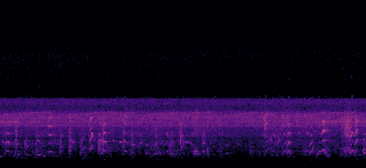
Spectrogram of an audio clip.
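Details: A nesting pair of Red-bellied macaws (Orthopsittaca manilatus) gives harsh, raspy squawks, short and irregular and overlapping, over a steady background hiss.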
